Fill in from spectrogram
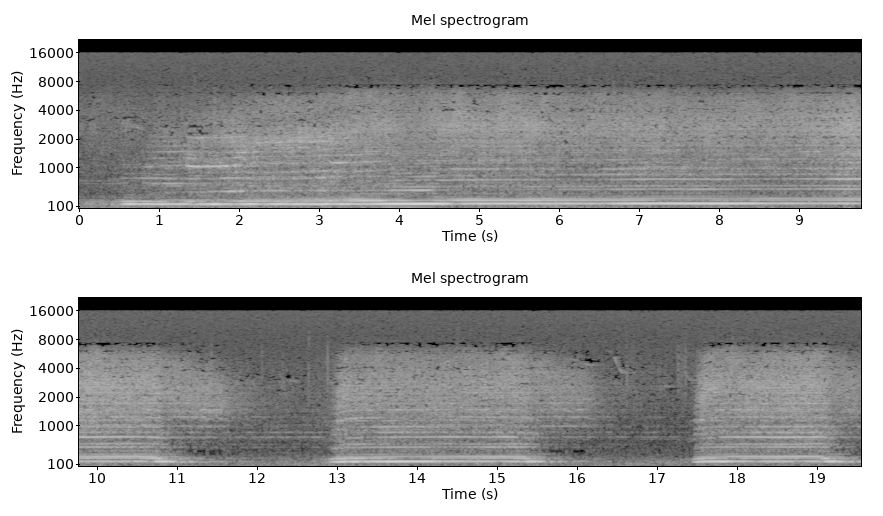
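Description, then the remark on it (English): The deep steam whistle of the Sam Craig, a Union Barge Line towboat, sounds one long, loud blast of about ten seconds, then two shorter blasts after brief pauses, its rich, reedy tone ringing out with no voices. “Coming up now is a whistle from the Sam Craig.”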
